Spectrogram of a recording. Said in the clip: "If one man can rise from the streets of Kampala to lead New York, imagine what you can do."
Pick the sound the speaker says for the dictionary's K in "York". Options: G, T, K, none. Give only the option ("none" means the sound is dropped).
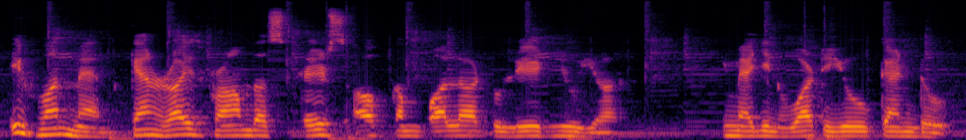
none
